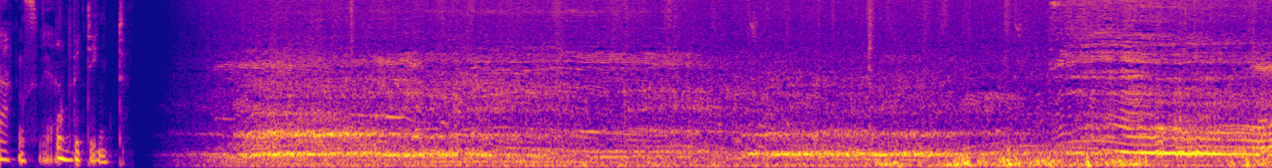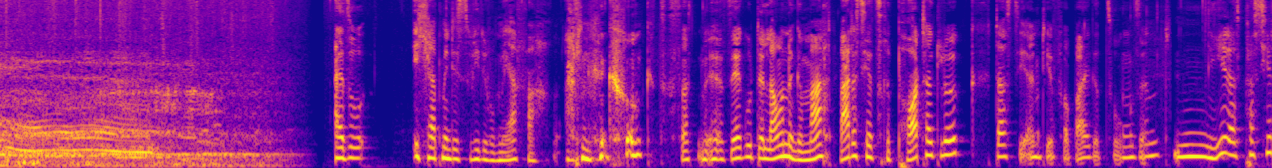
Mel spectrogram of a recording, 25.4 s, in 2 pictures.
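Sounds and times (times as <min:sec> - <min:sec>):
speech: 0:00.1 - 0:01.3, 0:16.1 - 0:25.4
herd of dromedaries passing by: 0:02.0 - 0:15.8.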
